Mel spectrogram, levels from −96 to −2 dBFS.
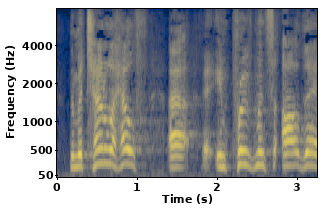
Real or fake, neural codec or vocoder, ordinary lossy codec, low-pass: real; none; none; none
